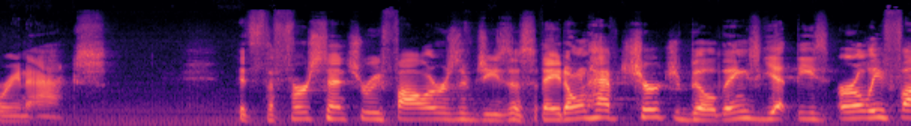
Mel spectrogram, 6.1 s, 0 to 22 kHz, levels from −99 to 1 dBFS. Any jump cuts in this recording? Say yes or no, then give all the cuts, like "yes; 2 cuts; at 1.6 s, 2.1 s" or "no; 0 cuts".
yes; 1 cut; at 3.5 s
